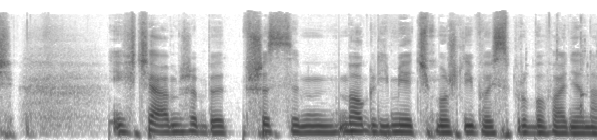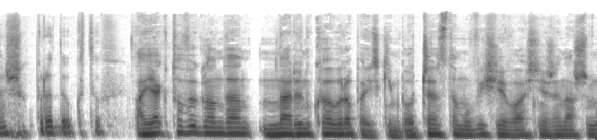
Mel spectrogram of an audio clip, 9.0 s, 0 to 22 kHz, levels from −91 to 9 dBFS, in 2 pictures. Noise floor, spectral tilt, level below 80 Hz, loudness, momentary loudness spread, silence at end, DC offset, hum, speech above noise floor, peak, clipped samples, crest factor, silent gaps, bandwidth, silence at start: -43 dBFS; -5.5 dB/octave; -56 dBFS; -22 LUFS; 7 LU; 0 s; under 0.1%; none; 22 dB; -6 dBFS; under 0.1%; 16 dB; none; 16 kHz; 0 s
